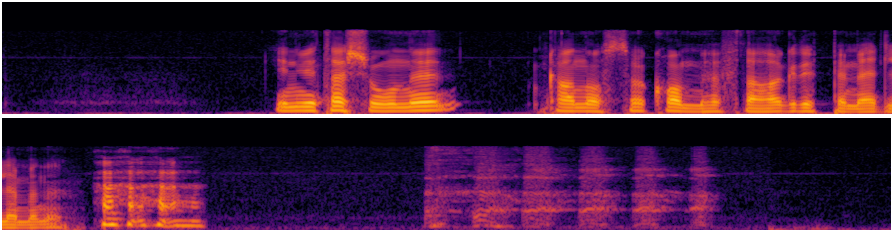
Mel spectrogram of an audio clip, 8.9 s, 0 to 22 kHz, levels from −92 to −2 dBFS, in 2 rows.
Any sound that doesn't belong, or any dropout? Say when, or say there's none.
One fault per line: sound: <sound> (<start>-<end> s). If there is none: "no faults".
sound: laugh (4.9-5.5 s)
sound: laugh (6.5-8.1 s)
